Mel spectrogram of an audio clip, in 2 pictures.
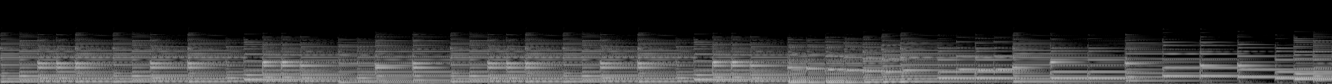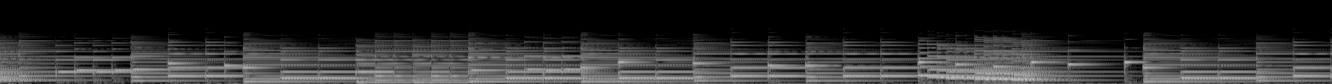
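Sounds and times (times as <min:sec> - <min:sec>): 
piano: 0:00.0 - 0:26.6.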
